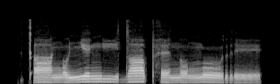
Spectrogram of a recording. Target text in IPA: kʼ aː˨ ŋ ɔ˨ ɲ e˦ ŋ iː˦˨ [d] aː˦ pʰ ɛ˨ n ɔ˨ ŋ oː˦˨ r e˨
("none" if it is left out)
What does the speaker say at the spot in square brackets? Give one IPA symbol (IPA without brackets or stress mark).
d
